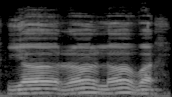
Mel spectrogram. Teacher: जिन वर्णों के उच्चारण में जीभ, तालु, दांत और ओष्ठ के सटाने से होता है, परंतु यह कहीं भी पूर्ण स्पर्श नहीं होता है, अंतस्थ व्यंजन कहलाते हैं।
